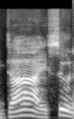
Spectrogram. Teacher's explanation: ends with the dissipation of sound after two hard stressed syllables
